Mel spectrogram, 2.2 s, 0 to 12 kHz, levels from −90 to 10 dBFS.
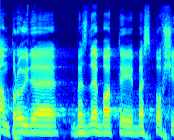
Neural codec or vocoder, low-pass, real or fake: none; 10.8 kHz; real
